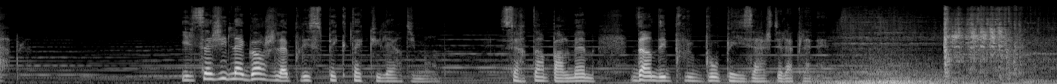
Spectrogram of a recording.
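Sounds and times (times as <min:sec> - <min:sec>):
speech: 0:01.8 - 0:08.6
camper van engine starting: 0:09.3 - 0:10.5.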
